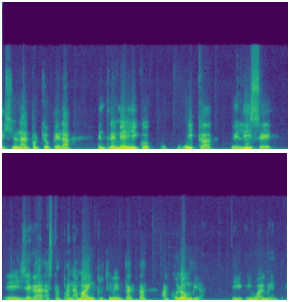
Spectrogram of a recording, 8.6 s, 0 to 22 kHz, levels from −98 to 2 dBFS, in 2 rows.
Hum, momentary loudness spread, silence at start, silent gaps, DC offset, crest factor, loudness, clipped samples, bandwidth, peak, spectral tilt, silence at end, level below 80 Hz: none; 11 LU; 0 s; none; 0.3%; 12 dB; -16 LUFS; under 0.1%; 15.5 kHz; -4 dBFS; -6 dB/octave; 0.05 s; -38 dBFS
